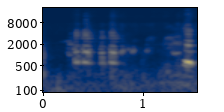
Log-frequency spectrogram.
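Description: Chickens and guinea fowl cluck in short, close bursts outdoors near a chicken coop, with brief pauses between calls and one sharper squawk at the end.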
